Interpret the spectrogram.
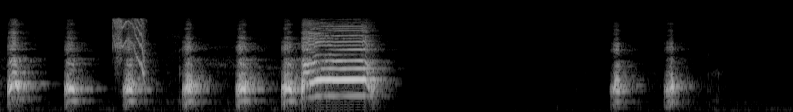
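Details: Pet hen nesting in a chicken-feed sack before laying, cackling as a person nears: six rapid clucks ending in one long harsh squawk, then a pause and two softer clucks.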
